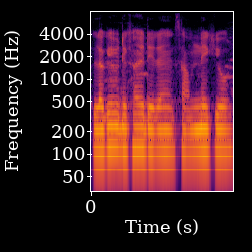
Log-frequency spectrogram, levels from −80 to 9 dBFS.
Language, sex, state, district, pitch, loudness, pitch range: Hindi, female, Madhya Pradesh, Umaria, 110 Hz, -18 LUFS, 105-110 Hz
